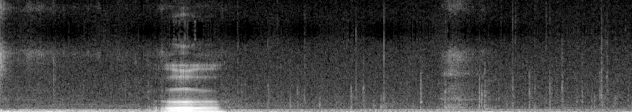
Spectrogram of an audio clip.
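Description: A fire crackles in a metal barrel.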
